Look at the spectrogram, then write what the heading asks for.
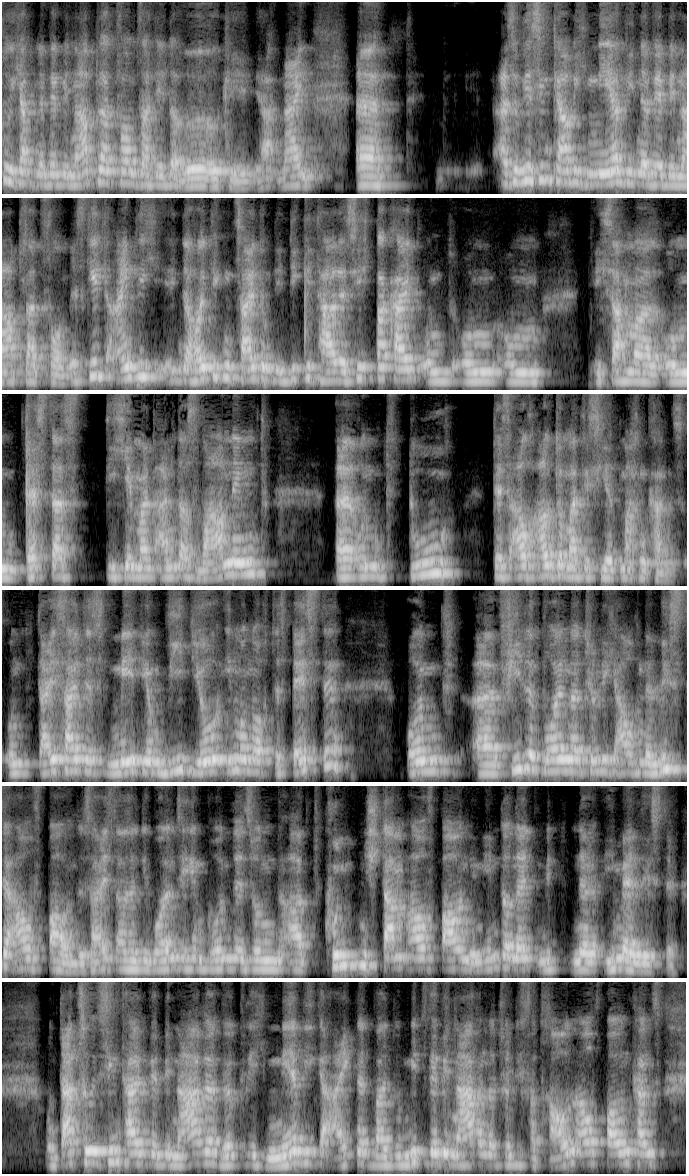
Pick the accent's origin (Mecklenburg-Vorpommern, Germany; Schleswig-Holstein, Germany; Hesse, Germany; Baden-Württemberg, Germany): Baden-Württemberg, Germany; Schwäbisch Hall; also born or lived in Ruhr area; now in Bavaria, Germany; Also ich bin geboren im Ruhrgebiet, bin dann verschleppt worden mit sieben Jahren ins Schwärmenland nach Schwäbisch Hall und bin dann 1996 geflüchtet nach Bayern.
